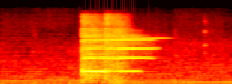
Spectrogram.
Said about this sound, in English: That was a double cowbell.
